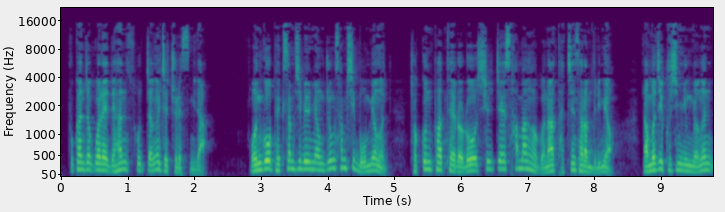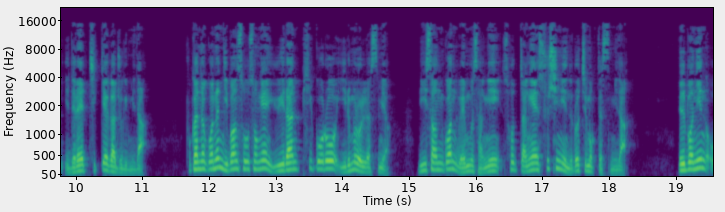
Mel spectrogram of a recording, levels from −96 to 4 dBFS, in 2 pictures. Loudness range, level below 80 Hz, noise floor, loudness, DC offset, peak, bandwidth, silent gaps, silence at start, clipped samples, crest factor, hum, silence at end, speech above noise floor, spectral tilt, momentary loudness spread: 2 LU; -60 dBFS; -82 dBFS; -25 LUFS; under 0.1%; -6 dBFS; 15.5 kHz; none; 0.15 s; under 0.1%; 20 dB; none; 0 s; 57 dB; -5.5 dB/octave; 10 LU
